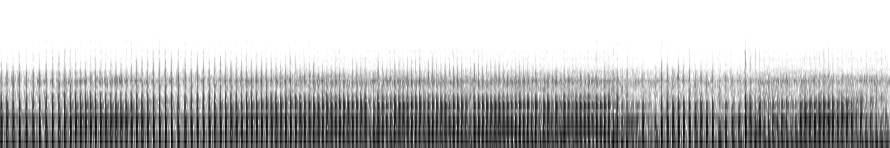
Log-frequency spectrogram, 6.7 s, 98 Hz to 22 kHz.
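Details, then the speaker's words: 2005 Honda CRF450X, sat 10 years, ridden after hot start blocked off and jets upped (main 190, pilot 45): single-cylinder thump stays crisp and even, no stumble or bog on throttle; normal running. "BR this thing runs great honestly great starts up first kick doesn't bog anymore I think I might have this thing perfected"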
